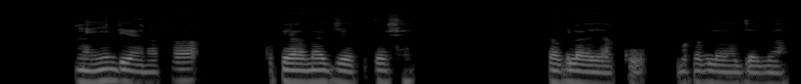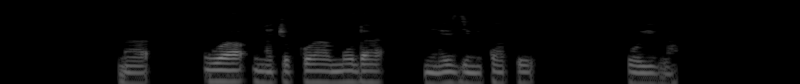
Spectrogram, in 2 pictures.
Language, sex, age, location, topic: Swahili, male, 25-35, Wajir, agriculture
